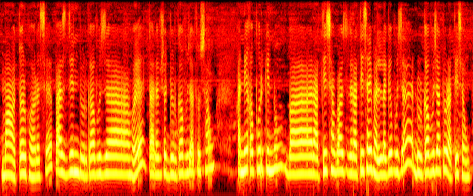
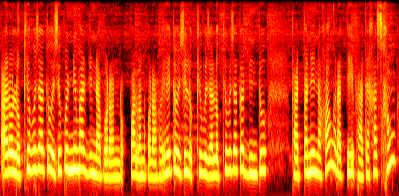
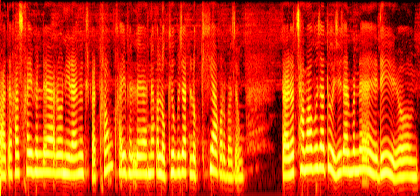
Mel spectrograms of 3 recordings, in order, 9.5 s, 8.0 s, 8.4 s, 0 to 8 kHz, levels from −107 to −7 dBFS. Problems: constant background noise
